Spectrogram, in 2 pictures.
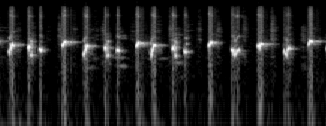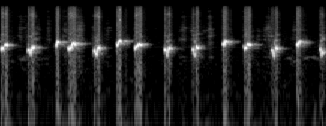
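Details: Lure recording of a sooty-headed bulbul in 'ropel' style: a steady stream of brisk whistled notes, some paired, each one sliding up or down, delivered continuously at roughly three per second.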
